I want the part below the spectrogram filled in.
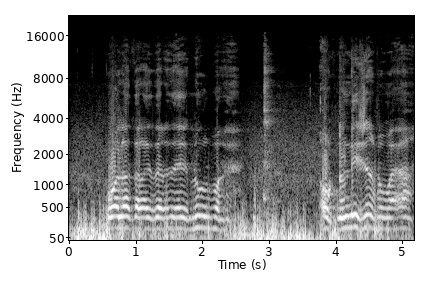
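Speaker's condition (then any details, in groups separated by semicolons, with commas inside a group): Difficulty speaking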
